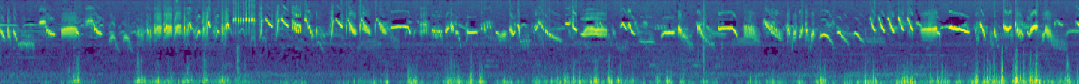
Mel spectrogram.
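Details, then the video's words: Lark singing a long, unbroken stream of high, rapid, varied warbled and trilled notes with chirps and slurred whistles, over steady low thumping rumble like wind or handling noise. "O CANTO DA COTOVIA"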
